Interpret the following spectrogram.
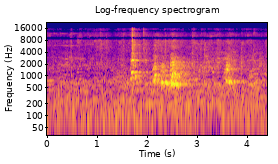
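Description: A dog barking a few short times, starting a little before halfway through and again near the end, over a background murmur of voices.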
